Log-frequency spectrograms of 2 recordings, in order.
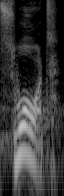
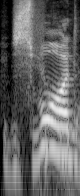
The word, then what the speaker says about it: sword: You must break into their sword fighting hall and steal their genat guild sword. They must not see you. The W is silent. It's not sword. It's sword.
